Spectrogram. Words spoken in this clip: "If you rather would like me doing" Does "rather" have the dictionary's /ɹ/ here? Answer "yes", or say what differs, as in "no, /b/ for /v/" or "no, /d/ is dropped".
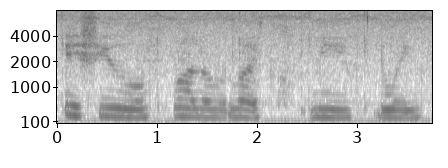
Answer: no, /w/ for /ɹ/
